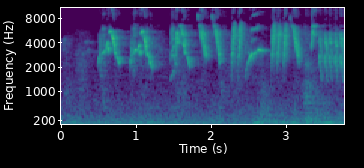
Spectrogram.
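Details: Balkan goldfinch, Carduelis carduelis balcanica, singing for an internet world championship in goldfinch song organised in Serbia; a rapid, continuous run of liquid twitters, sharp chips and short buzzy trills that grows denser and faster toward the end.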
